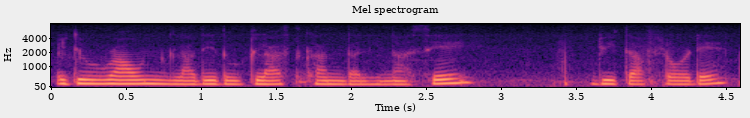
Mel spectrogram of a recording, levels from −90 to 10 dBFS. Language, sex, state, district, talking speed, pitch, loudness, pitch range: Nagamese, female, Nagaland, Kohima, 155 wpm, 170 Hz, -15 LUFS, 160-185 Hz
